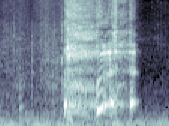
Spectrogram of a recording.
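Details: Short wet cough burst over car noise, faked as part of a prank, not from illness; acted cough.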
